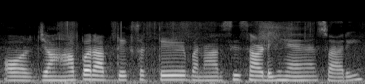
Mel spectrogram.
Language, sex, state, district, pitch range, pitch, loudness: Hindi, female, Haryana, Rohtak, 185-210 Hz, 195 Hz, -18 LUFS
